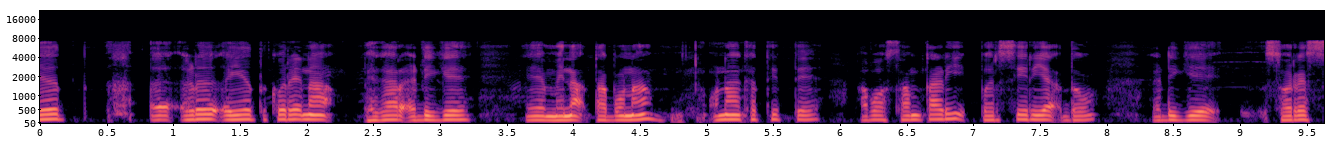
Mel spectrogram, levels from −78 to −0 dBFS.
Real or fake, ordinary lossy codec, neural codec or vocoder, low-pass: real; none; none; 7.2 kHz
